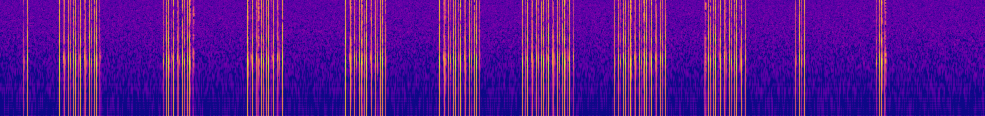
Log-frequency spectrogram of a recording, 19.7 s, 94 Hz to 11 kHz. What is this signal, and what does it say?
Pulse dialling, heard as clicks on a phone line, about 10 pulses a second. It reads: 1 8 6 7 8 8 0 0 8 2 2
